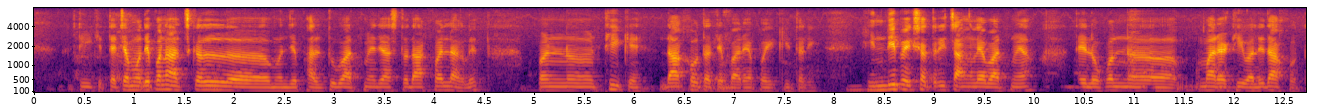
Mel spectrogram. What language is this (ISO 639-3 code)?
mar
